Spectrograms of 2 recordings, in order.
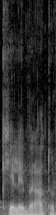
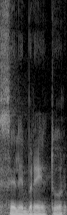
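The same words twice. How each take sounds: First: The word starts with a hard C sound. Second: The word starts with a soft C sound. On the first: This is a possible German reading. "forse con la C dura" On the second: This is the English-style reading. "all'inglese è Celebrator"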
